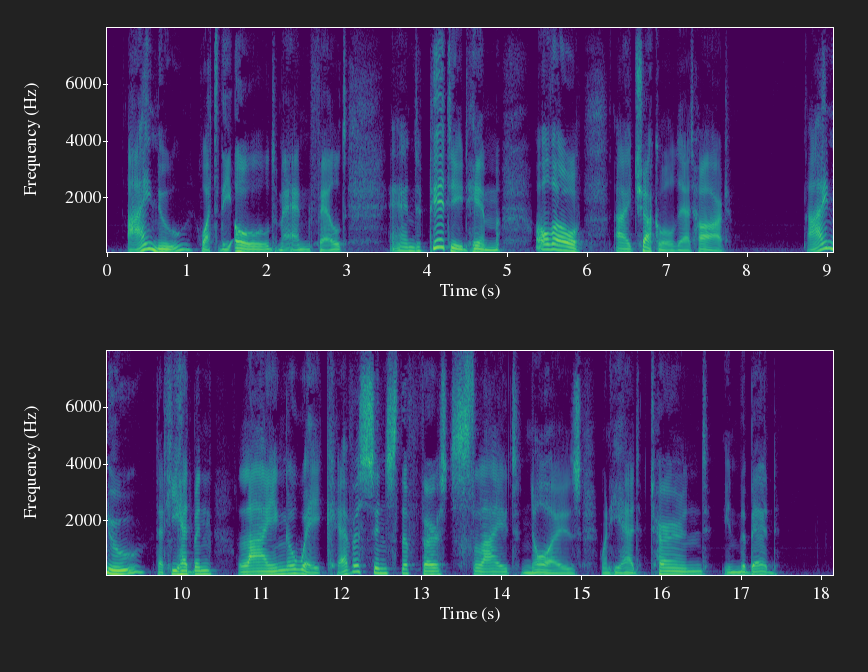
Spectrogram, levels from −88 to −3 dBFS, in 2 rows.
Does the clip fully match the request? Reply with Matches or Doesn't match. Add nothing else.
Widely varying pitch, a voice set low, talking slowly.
Matches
